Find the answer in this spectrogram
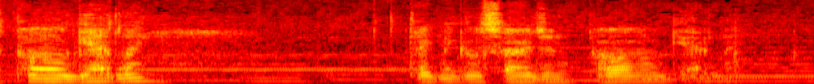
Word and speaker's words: Gatling: Technical Sergeant Paul Gatling. Down in Georgia, we pronounce it Gatlin.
